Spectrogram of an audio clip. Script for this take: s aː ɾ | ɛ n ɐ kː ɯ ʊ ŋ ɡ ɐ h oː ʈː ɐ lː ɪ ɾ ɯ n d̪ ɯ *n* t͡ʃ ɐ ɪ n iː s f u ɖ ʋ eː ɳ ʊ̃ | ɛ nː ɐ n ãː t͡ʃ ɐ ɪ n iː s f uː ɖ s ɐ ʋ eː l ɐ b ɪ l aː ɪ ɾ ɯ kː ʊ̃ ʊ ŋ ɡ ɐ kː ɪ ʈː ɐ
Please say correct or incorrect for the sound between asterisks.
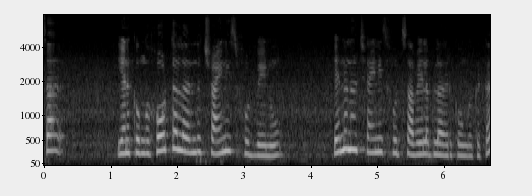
incorrect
